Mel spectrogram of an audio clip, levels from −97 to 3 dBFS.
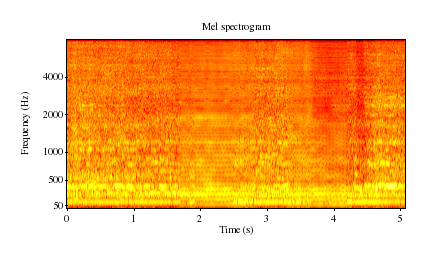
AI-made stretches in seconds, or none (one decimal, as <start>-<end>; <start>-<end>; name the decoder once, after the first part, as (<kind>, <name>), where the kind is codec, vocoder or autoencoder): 1.7-2.8 (vocoder, Vocos); 3.3-4.2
